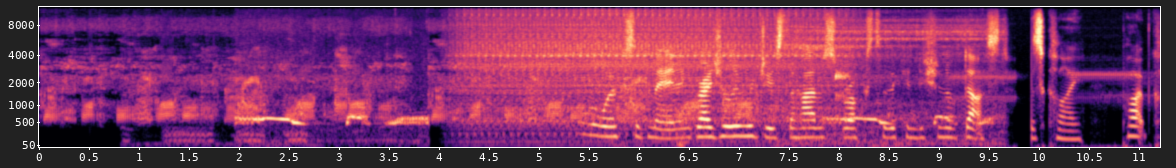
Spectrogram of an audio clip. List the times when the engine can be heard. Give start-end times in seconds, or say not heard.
4.0-8.3.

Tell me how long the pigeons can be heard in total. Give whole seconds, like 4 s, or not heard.
4 s.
